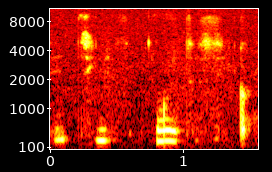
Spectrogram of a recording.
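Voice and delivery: secretive whisper. Acted. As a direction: hush it to a whisper. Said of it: "I can't quite hear what you're saying".

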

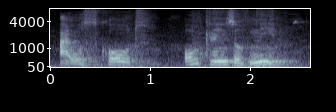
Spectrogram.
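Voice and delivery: ordinary delivery

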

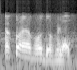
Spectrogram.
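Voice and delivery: ordinary talk, nothing marked

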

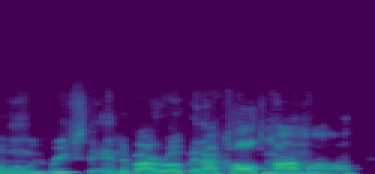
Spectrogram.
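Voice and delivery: ordinary talk, nothing marked

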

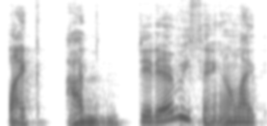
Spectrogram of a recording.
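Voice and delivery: usual speaking voice

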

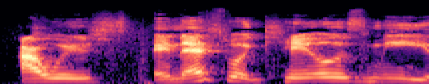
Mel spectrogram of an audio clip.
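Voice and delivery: normal talking voice

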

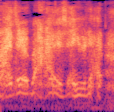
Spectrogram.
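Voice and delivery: squeaky, very high imitation of a shouting mom; mock motherly yell. Podcaster imitates mom yelling him down to breakfast, high mock yell. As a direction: fake a mom's yell in a thin falsetto. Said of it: "me gritaba y me decía".

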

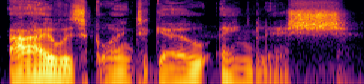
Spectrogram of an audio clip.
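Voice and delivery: slow, lightly put-on pirate English; pirate accent. Son slowly putting on a pirate accent for the show. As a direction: drag it out like a pirate playing at English. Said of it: "Like a pirate".

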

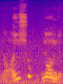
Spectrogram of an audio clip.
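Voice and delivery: startled, demanding why; surprised. Acted. Surprised at her secrecy. (驚いて問い返す)

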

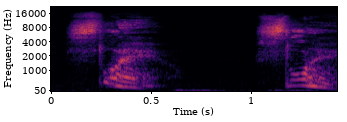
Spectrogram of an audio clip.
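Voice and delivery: high, sharp sound effect; door slam noise. Retold or imitated. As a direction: mimic the slamming door. Imitating door slams.

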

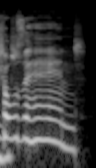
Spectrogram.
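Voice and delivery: high, slow, drawn-out urging; hammed-up exasperated plea; mock pleading. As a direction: implore him slowly and high in playful English. Urging Harry, mock English.

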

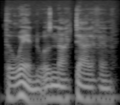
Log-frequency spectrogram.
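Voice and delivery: usual speaking voice

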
